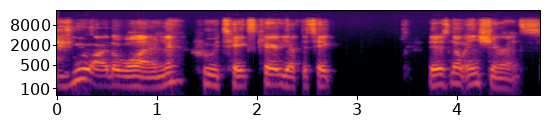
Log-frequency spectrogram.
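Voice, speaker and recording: A man's dark, mellow voice at a medium pitch, with ordinary pitch variation and a moderate pace. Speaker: multidisciplinary artist. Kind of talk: casual podcast conversation.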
